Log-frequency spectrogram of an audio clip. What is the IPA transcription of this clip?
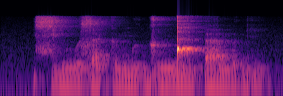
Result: ɕ i m ɯ ɮ æ k ø m ɯ ɡ ɯ ŋ͡ǃ i ʔ æ m ø ɠ i

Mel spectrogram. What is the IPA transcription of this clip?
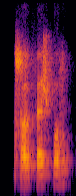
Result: z ɔ l θ ə ʒ p o v

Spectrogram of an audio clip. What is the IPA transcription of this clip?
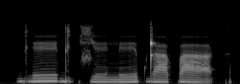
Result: ɡʱ eː d i k ɕ eː n eː p ɖ aː p aː k

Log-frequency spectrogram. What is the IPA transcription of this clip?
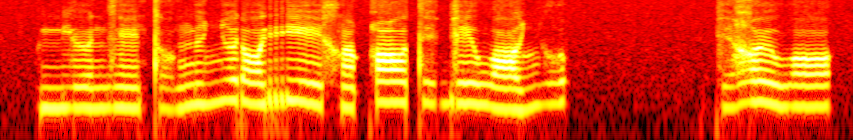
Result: mʲ ɵː˩ n z ẽ˩ t ɔ̤˩ ŋ ʏ˧ ʎ ɵ˥ ɾ ɔ˩˥ rʲ eː˥˩ x õ˩ q ɔː˥ t e̤˥ ɡ eː˧ w ɒː˩ ʎ o̤˥ | k e̤˩˥ ʁ ɵː˥˩ w ɔː˧

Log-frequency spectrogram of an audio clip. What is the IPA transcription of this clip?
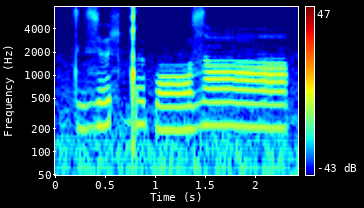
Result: t i̤ z ø ɬ ɡ͡ǃ œ p ɔː z ɑː

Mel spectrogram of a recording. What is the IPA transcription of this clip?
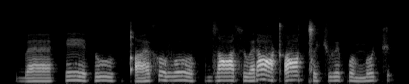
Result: b æ˩ | eː˥˩ θ u˥˩ | qʼ æ˩˥ ɐ̯ x o˧ v o˥˩ | d͡z ɑː˧ s u˩˥ ɐ̯ ɾ ɑː˥˩ kʼ ɑː˥ ǀ ɯ˩ t͡ʃ v ø˥ p o˩ ŋ o˥ t͡ʃ

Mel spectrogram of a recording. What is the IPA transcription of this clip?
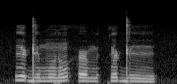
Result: ɨ ɖ ɨ m ũ ɾ ũ h ə˞ m ʏ k ʏ ɖ ɨ

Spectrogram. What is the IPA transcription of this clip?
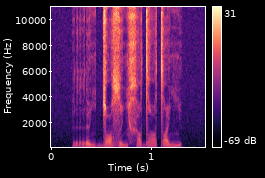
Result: r œ ʎ ɟ ɔ zˤ ʏ ʎ x œ dˤ e tˤ œ ʎ

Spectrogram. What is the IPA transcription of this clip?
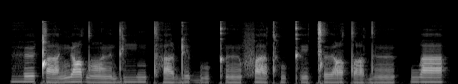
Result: ɦ ø˦ ǃ a˨ ŋ ø˦ dˤ ə̃ː˨ d iː˦ ŋ tʰ a˨ ɖ ɪ˦ ɓ u˨ kʼ ə̃ː˨ f a˦˨ tʰ u˨ kʼ ɪ˦˨ ǀ əː˦ tˤ e˨ d ə̃ː˦ | w a˦

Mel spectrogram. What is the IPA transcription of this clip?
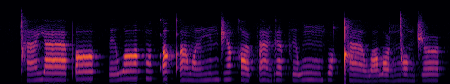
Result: ǀʰ æ̃˩˧ j æː˧ pʼ ʌ˥ | ɪ˩˧ w ʌː˥ q ɔ̃˥ qʼ ɪ˥ qʼ ɛ̃˧ lˠ ĩː˩˧ n d͡ʒ ɛ̃˥ qʰ ə˞˧˩ tʼ æ̃˥˧ ɡ ɛ˥˧ pʰ ɪ˧ w ũː˥˧ p ɔ˥˧ ǃʰ æ̃ː˧˩ w ʌ˩˧ lˠ ə˞˧˩ ŋ͡ǀ ɔ˥˧ n d͡ʒ ə˞˥

